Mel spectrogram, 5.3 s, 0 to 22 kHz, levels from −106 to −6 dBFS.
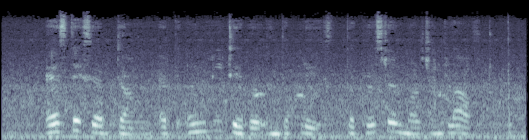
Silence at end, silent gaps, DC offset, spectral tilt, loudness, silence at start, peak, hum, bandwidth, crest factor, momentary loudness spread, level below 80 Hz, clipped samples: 0 s; none; under 0.1%; -5.5 dB/octave; -25 LUFS; 0.05 s; -8 dBFS; none; 15 kHz; 18 dB; 11 LU; -44 dBFS; under 0.1%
